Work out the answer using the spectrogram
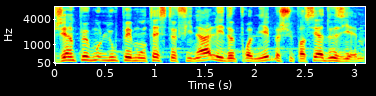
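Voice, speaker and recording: The voice has a dark, mellow tone. It moves at a fairly quick pace with ordinary pitch variation. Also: man. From Paris region, France. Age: 80s+. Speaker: retired aerobatic pilot. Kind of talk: interview testimony. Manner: hesitant, many fillers.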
